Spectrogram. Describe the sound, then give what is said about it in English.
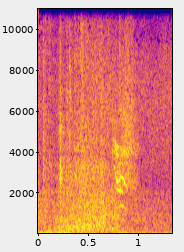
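A van's sliding door being shut, a broad rolling rush that runs for about a second and then stops. “He slides the door shut.”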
